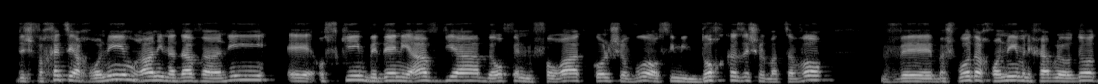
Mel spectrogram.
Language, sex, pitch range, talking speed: Hebrew, male, 150-195 Hz, 135 wpm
